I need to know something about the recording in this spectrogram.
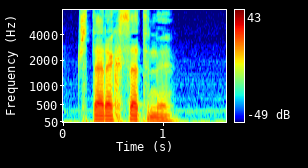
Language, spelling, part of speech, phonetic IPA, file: Polish, czterechsetny, adjective, [ˌt͡ʃtɛrɛxˈsɛtnɨ], Pl-czterechsetny.ogg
